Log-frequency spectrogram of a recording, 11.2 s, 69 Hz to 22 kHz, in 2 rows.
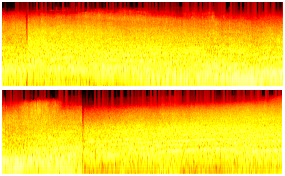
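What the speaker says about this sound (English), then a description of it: "the race is underway at the Cleveland Grand Prix track" Race cars roaring off the start at the Cleveland Grand Prix track in a racing video game, with the pole car a 2003 Seat Toledo GT; a loud, continuous engine drone rises and falls in pitch as the cars accelerate.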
